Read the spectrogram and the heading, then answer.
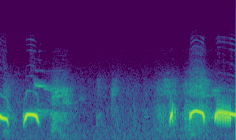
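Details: Decoy spotted doves, male and female, giving urging 'thúc' and crowing coos used to lure wild doves: two short arched hollow coos, a second's pause, then three more arched coos, loud and close.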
